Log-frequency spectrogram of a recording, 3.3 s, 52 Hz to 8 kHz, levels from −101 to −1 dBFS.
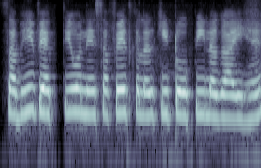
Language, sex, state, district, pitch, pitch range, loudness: Hindi, female, Bihar, Saran, 260 Hz, 250-270 Hz, -24 LUFS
